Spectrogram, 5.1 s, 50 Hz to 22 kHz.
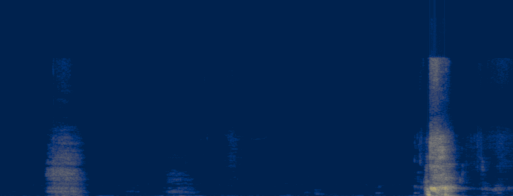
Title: male sneezing #38,5 (My Uncle and aunt's room is dusty! )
